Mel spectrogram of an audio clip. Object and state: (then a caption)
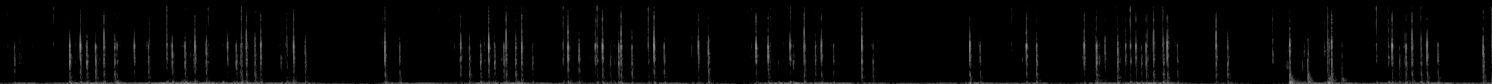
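Clear acrylic mechanical keyboard typing. Fingertips with long nails type on a clear acrylic mechanical keyboard with transparent keycaps. The bursts of crisp, bright clicks come in runs with short pauses, and each keystroke stops dead with a low thump underneath.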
